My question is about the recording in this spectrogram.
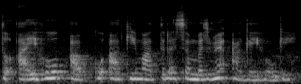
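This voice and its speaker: A woman's voice: fairly high pitch, a little slow, a little mellow, a little hiss or hum. A woman teaching a children's lesson, patient and drawing out each sound as she repeats it.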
